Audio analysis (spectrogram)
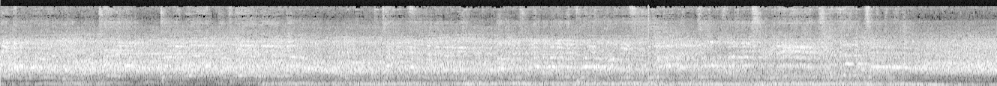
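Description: A hockey crowd in Las Vegas cheers in a loud, unbroken roar for the full twenty seconds, with whoops and shouts rising out of the din and a deeper rumble swelling after the first few seconds.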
